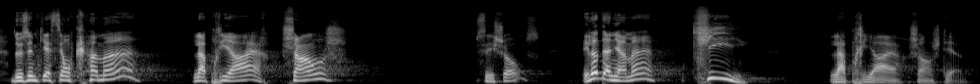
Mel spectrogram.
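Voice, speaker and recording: A man speaks in a high, bright, sharp voice, his pitch swinging very widely and his loudness shifting a lot. The pace is very slow, with long, frequent pauses against a quiet background. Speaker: preacher. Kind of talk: sermon. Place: hall. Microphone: handheld.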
